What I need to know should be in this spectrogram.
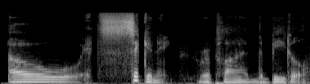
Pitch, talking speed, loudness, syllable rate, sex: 100 Hz, 115 wpm, -21 LUFS, 3.8 syllables/s, male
